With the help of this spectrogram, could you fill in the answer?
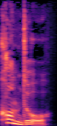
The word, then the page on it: condor: British English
